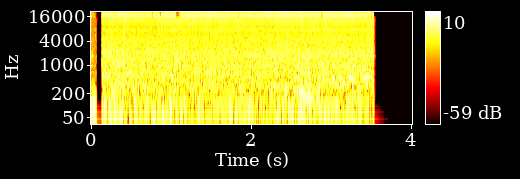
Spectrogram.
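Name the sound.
heavy rain falling at a forest rally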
